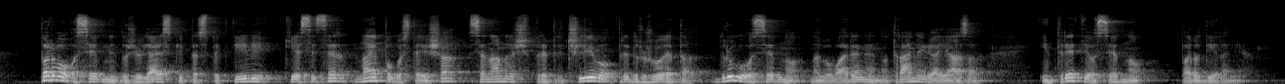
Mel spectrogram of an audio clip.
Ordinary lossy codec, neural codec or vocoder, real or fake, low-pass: AAC, 48 kbps; none; real; 10.8 kHz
